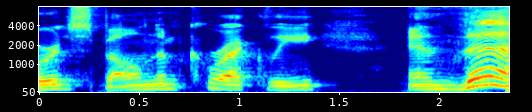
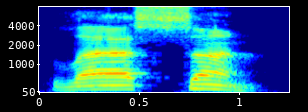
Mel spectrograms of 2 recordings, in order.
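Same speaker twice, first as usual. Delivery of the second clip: lesson drawn out as LESS... SON; syllable by syllable. Shown as a demonstration. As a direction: split lesson into two full syllables. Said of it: "You spell less".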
